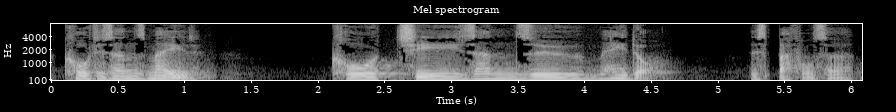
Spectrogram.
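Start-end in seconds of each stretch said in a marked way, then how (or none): 2.1-4.6 put-on slow, puzzled Japanese-accented echo; Japanese-accented English, vowels added at word ends. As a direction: sound out the foreign words slowly in a Japanese accent. Baffled foreigner echoes English phrase.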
